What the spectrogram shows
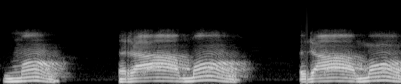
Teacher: म है जैसे, तो म का उच्चारण कहाँ से होता है, ओंठ से होता है। तो म का उच्चारण ओंठ और नासिका यानी नाक दोनों से होता है। म, राम, राम, इस प्रकार से उच्चारण।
